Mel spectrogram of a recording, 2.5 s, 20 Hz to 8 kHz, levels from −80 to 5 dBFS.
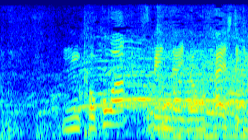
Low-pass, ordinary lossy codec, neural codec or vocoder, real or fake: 7.2 kHz; none; none; real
